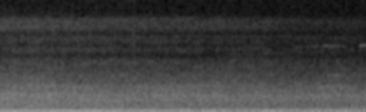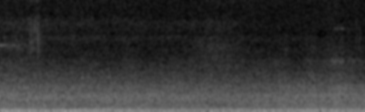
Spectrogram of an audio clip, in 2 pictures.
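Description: Diesel train moving away, its low engine drone and rumble fading steadily.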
